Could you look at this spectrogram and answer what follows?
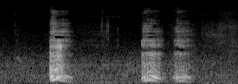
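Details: Woman with chronic, congested, frequent, heavy cough gives three harsh coughs, one alone and then a close pair, in a quiet room while seated upright during a breathing and phlegm-clearing session; chronic cough.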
